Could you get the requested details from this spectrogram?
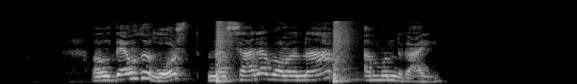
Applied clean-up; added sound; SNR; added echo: none; Snare drum; 5 dB; none.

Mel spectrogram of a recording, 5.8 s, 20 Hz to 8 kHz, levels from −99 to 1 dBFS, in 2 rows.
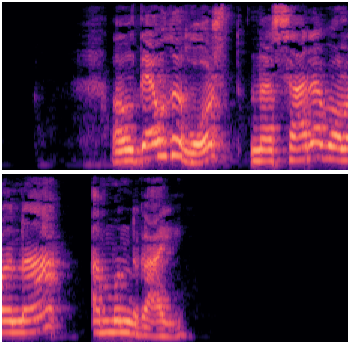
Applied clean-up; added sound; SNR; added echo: none; none; none; none.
